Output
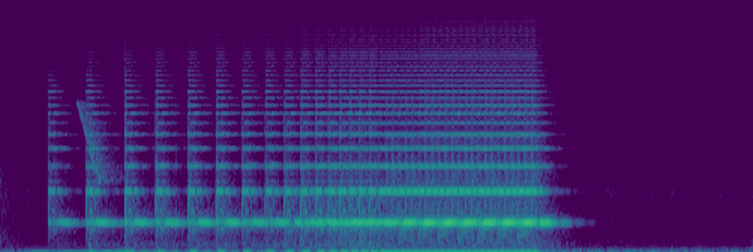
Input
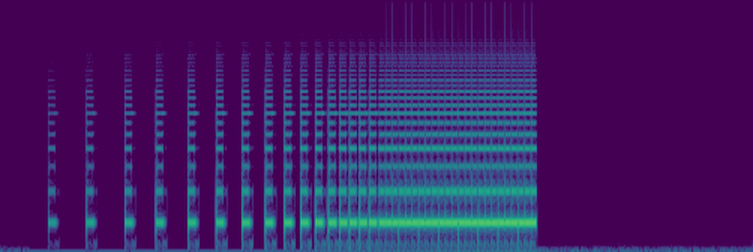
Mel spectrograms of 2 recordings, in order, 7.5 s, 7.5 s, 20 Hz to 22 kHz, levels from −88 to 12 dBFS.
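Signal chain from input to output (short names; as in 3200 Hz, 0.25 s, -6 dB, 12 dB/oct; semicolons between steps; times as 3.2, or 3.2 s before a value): 3.74–4.2 high shelf 4800 Hz -10.5 dB; overdrive pedal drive 17 dB, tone 4300 Hz, clips at -22.5 dBFS; 0.77–1 painted sound fall 1100–4300 Hz -49 dBFS; 2.33–2.97 AM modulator 35 Hz, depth 30%; reverb RT60 0.55 s, pre-delay 4 ms, DRR -2 dB; 0.9–1.77 three-band squash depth 100%; gain -8.5 dB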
